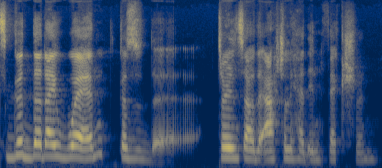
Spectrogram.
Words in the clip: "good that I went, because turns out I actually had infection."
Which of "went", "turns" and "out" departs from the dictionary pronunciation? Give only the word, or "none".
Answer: turns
